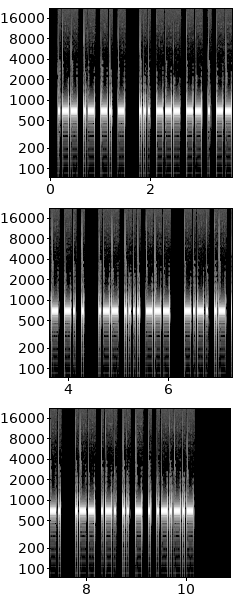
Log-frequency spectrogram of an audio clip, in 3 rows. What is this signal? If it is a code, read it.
Morse code, heard as a keyed tone, about 28 wpm, 700 Hz. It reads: WANT SOMEONE WHO CAN WRITE.
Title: Sentences from Top 1000 Words - Review Part 1 - 28wpm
